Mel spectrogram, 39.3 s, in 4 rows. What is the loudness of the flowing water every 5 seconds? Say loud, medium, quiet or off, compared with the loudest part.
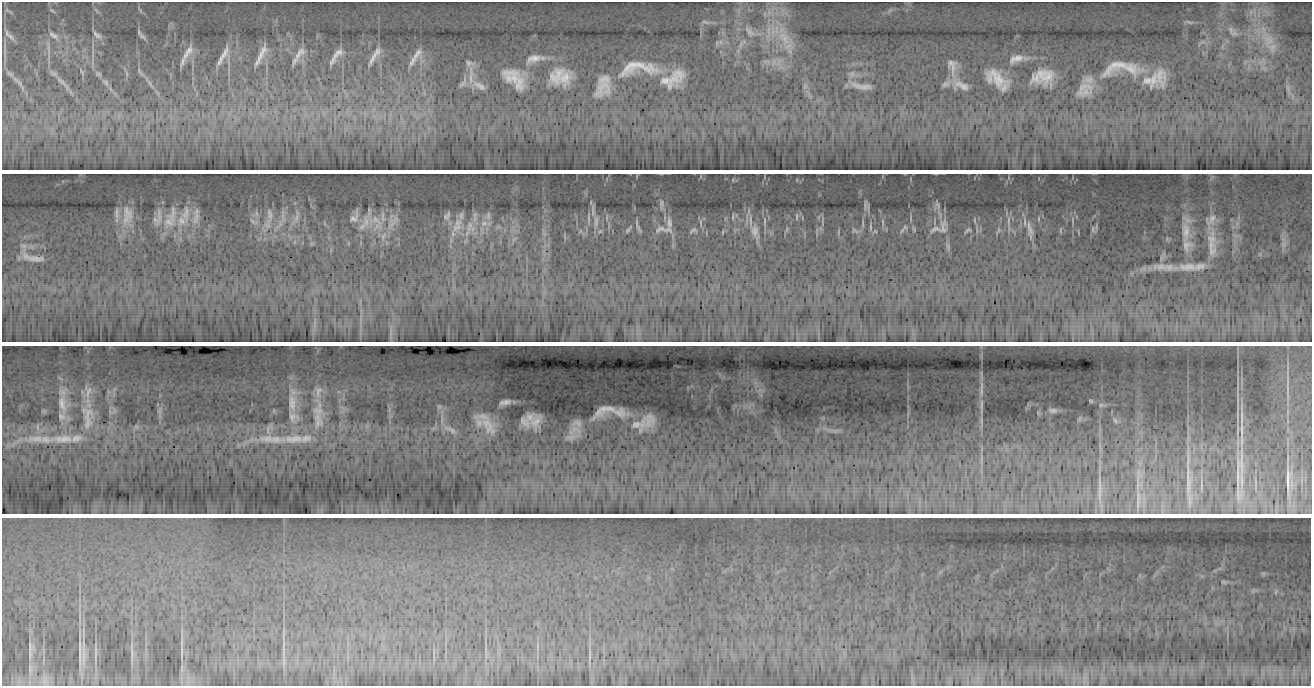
quiet, quiet, quiet, quiet, quiet, medium, loud, medium.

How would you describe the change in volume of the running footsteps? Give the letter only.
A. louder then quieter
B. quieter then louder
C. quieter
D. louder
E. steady
C.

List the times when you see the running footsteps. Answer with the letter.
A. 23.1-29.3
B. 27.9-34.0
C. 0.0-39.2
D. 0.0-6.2
B.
